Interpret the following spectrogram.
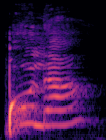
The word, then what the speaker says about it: hola: Hola. Now, as you know, the H in Spanish is silent.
